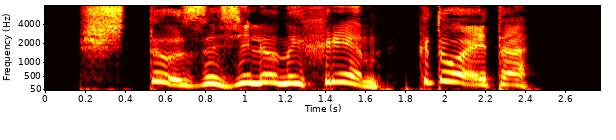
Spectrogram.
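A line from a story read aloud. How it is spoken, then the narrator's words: Frightened squeal. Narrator (Russian): взвизгнул из другой группы худой как жердь арбалетчик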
